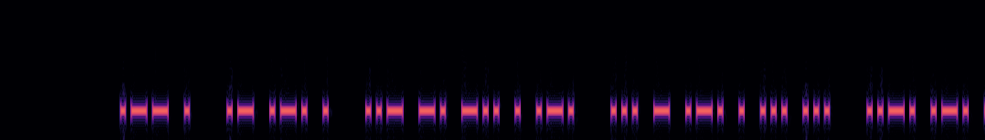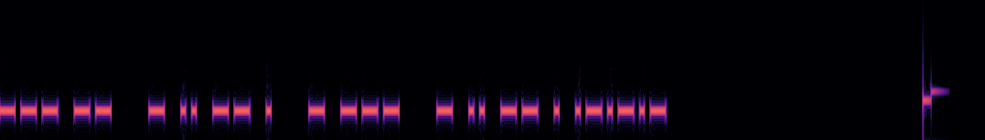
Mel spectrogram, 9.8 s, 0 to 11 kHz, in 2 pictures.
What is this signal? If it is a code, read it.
Morse code, heard as a keyed tone, about 41 wpm, 700 Hz. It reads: WE ARE UNDER STRESS FROM TIME TO TIME.
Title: Sentences from Top 1000 Words - Review Part 6 - 45wpm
